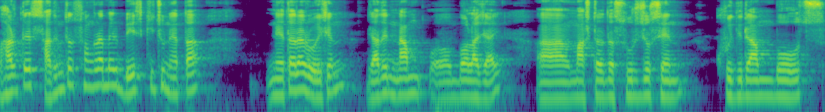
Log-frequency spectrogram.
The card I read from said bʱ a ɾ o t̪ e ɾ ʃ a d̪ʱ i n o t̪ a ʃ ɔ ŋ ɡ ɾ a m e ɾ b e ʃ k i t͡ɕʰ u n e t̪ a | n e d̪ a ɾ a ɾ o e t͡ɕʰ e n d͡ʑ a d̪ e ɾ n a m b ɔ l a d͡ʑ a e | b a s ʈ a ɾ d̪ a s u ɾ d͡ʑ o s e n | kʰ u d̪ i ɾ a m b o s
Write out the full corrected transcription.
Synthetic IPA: bʱ a ɾ o t̪ e ɾ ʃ a d̪ʱ i n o t̪ a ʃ ɔ ŋ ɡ ɾ a m e ɾ b e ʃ k i t͡ɕʰ u n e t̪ a | n e t̪ a ɾ a ɾ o e t͡ɕʰ e n d͡ʑ a d̪ e ɾ n a m b ɔ l a d͡ʑ a e | m a s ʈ a ɾ d̪ a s u ɾ d͡ʑ o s e n | kʰ u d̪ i ɾ a m b o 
